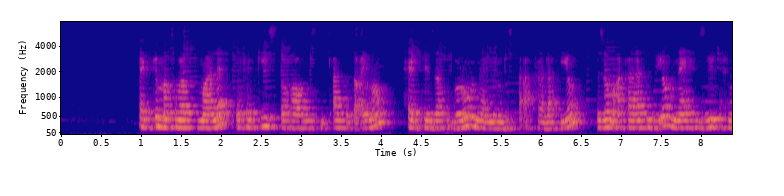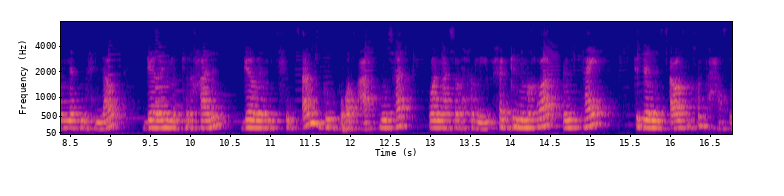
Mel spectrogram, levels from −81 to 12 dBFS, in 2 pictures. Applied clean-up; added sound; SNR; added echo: neural separator model SepFormer DNS4.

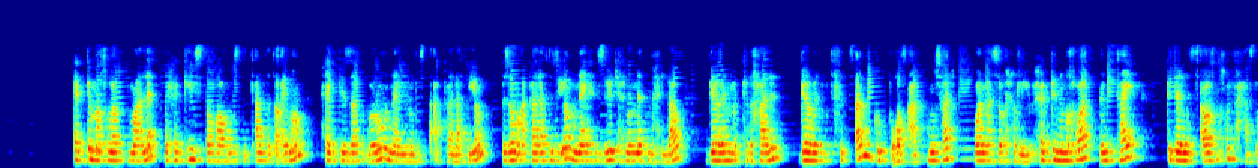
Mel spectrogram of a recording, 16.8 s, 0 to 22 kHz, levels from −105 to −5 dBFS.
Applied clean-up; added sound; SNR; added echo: neural mask model DeepFilterNet 3.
